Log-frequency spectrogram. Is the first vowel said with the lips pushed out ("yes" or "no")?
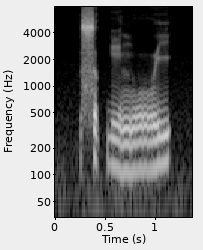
yes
